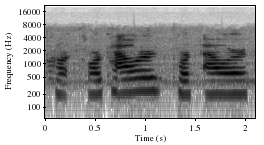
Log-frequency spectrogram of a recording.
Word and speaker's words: parkour: But it actually did us a really good service, because just the word, like, it's a French derived term. It's, how do you say it? Park hour.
